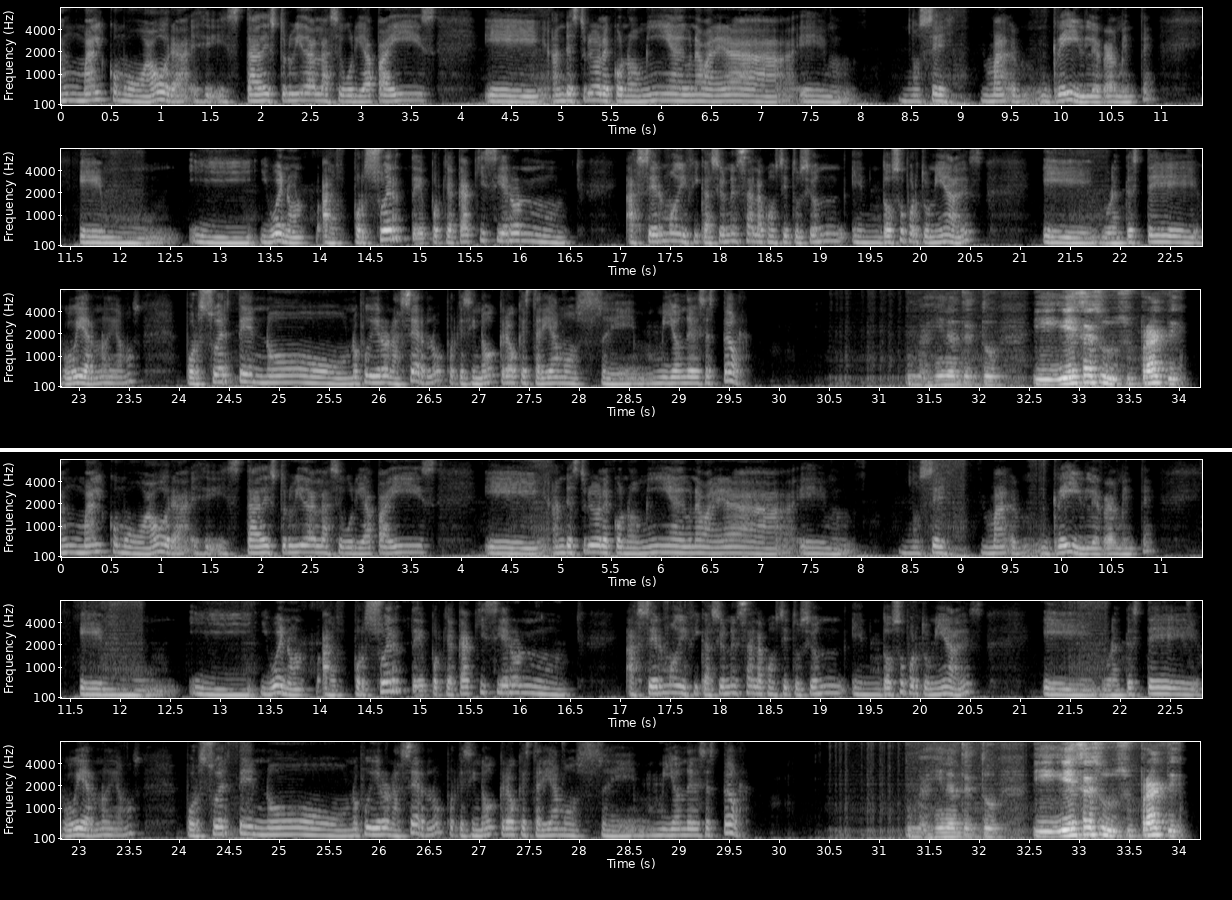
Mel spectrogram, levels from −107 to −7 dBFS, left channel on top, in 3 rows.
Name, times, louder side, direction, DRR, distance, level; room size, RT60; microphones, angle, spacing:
voice 1, 0.0-3.7 4.2-8.0 8.4-8.9 9.2-10.9 11.6-16.5 17.1-20.6 21.2-23.6 24.1-29.7, left 2 dB, 30° left, 0.7 m, -42 dB
voice 2, 31.3-34.0, right 2 dB, 65° right, 1.6 m, -31 dB
4.4 x 3.7 x 2.9 m
head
